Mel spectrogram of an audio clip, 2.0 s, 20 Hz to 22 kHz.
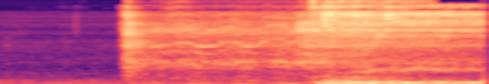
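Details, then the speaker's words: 1968 Camaro V8 with Holley fuel injection, second start-up, correct injector data not yet entered, fuel pressure 58 psi, idle unadjusted, smoky from oil in the cylinders. Quick catch, then a strong, steady rumble with no knocks or ticks. "i already started it up once i didn't think it was going to start because i don't have the right injector data in it but at least it did start up so this is technically the second startup that sounds amazing"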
